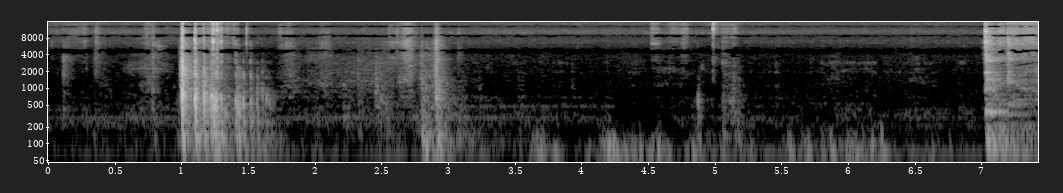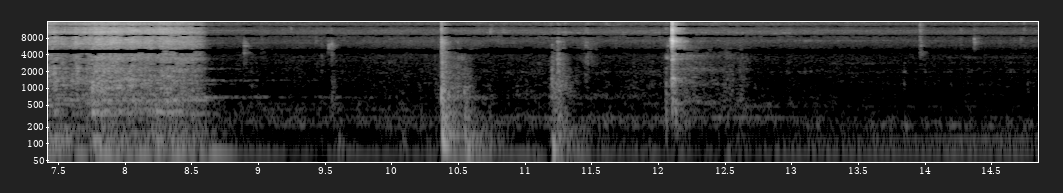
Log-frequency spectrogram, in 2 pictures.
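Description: Oven door and rack sounds as a metal tube pan goes into the oven. A loud clunk comes about a second in, a scraping metal rattle lasting about a second and a half follows a little past the middle, and three sharp knocks come near the end.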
